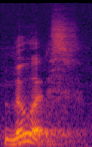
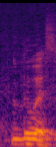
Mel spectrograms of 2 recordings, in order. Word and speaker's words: Louis: I guess it's of interest to say that at the very beginning, Armstrong sings the song and says, "Hello, Dolly. This is Louis, Dolly." So maybe that's some evidence that Louis is his preferred pronunciation.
